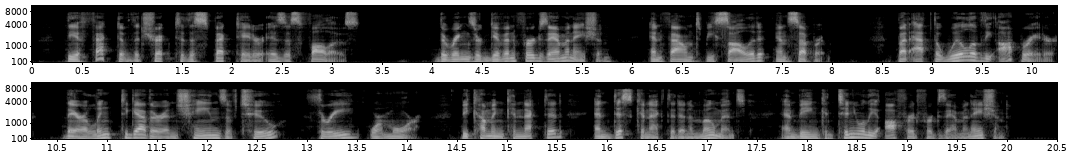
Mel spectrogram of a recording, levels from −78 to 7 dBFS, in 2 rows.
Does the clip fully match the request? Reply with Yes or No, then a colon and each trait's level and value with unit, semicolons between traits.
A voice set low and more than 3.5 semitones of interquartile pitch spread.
Yes: low, 100 Hz; average, 4.9 semitones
